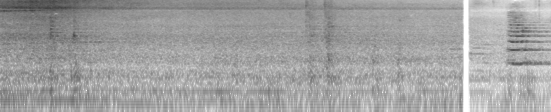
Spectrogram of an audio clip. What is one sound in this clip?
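A train rumbles loudly as it pulls along the platform.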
